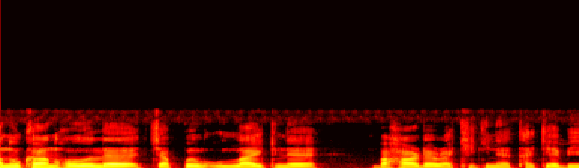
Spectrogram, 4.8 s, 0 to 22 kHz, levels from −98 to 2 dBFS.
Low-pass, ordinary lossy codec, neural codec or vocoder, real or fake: none; none; none; real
